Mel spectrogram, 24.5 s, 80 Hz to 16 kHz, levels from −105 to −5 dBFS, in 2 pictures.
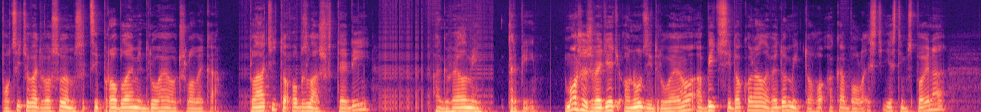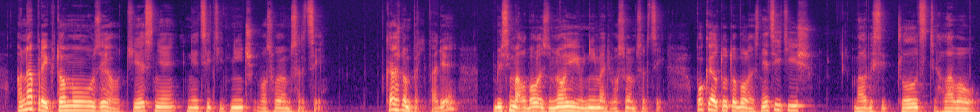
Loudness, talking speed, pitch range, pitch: -19 LUFS, 155 wpm, 110-130 Hz, 120 Hz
